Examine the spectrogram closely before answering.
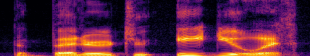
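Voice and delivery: a touch of a wolfish growl. A narrator's reading. Wolf turns on the girl, growling. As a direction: pounce on the words with mild menace. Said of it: "growled the wolf".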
